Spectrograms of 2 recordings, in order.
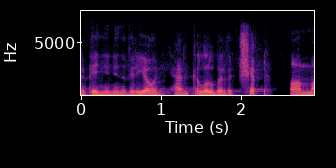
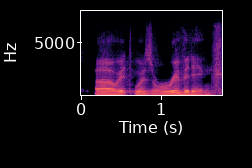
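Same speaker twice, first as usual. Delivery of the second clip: normal talking voice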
